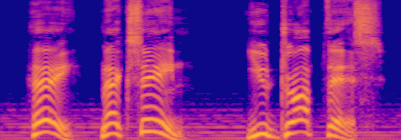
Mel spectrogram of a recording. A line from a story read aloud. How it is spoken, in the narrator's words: rushed round the corner shouting out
